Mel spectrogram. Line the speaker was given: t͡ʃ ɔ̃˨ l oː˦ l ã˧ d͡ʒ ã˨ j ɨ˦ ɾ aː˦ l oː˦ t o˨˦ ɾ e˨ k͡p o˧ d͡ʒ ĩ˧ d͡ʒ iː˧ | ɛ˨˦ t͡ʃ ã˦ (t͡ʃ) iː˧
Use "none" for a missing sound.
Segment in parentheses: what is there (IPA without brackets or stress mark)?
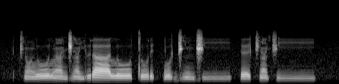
t͡ʃ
